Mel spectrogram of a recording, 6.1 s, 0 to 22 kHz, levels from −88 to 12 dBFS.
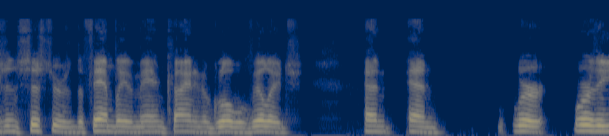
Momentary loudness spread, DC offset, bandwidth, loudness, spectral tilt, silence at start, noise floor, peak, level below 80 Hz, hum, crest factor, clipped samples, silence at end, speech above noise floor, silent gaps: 9 LU; under 0.1%; 12.5 kHz; -31 LUFS; -7 dB/octave; 0 s; -68 dBFS; -14 dBFS; -72 dBFS; none; 18 dB; under 0.1%; 0 s; 38 dB; 4.77-4.94 s, 5.61-5.65 s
